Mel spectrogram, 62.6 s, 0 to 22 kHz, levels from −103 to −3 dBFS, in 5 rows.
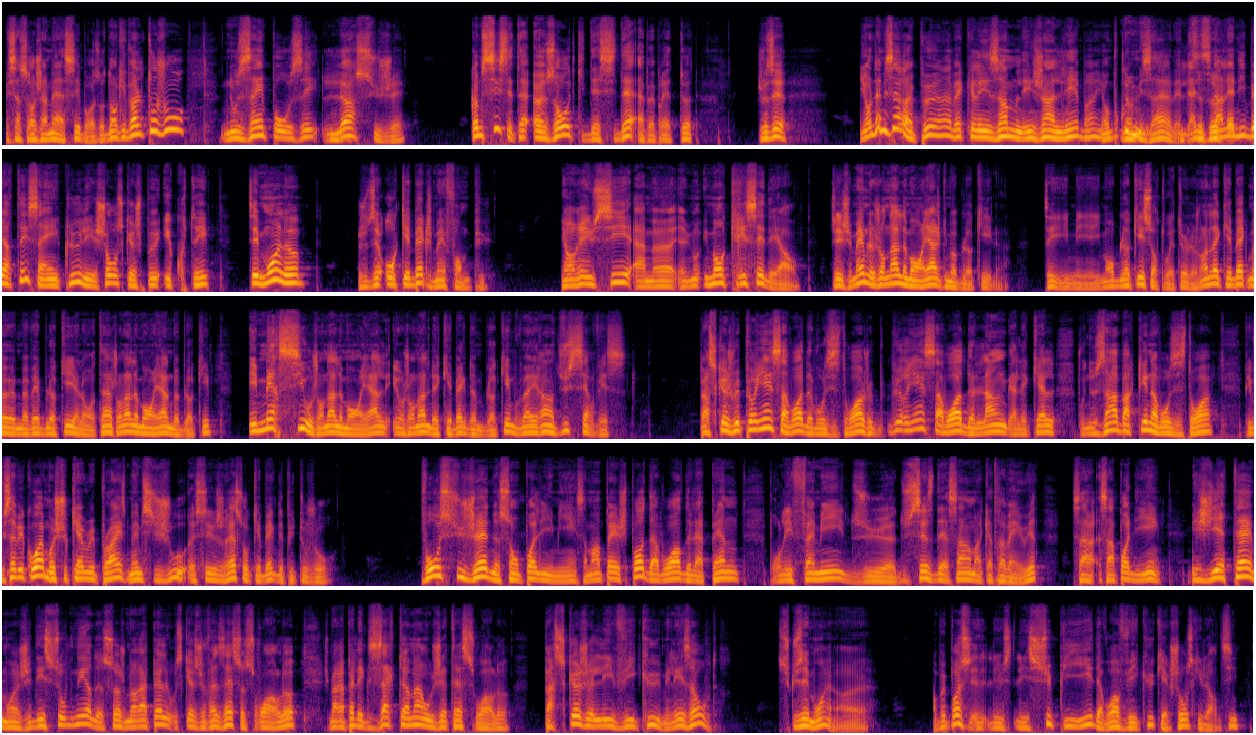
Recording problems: none

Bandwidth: 15 kHz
